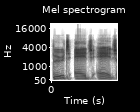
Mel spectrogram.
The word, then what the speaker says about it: Buttigieg: On Friday night, Buttigieg, his campaign T-shirts bear the phonetic spelling Boot Edge Edge. I am not pronouncing his name Boot Edge Edge. Buttigieg.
